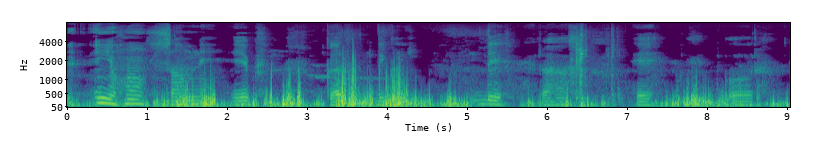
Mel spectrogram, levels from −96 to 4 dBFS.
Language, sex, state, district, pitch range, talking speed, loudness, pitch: Hindi, male, Rajasthan, Bikaner, 110-140 Hz, 65 wpm, -22 LUFS, 125 Hz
